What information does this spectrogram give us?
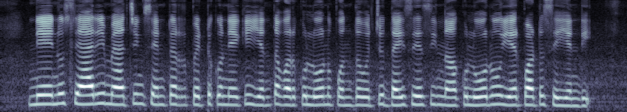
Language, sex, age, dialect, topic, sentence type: Telugu, female, 18-24, Southern, banking, question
